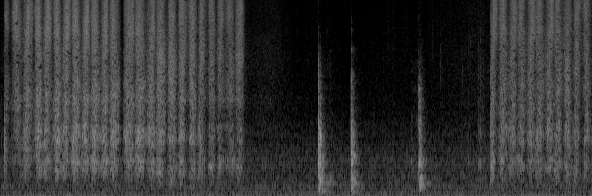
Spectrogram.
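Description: A light brown leather loafer fitted with a wooden shoe tree is held in hand and vigorously brushed with a wooden-backed horsehair brush. Rapid, bright, swishing strokes fill the first few seconds, then stop for a quiet pause broken by three brief sharp sounds. The brisk brushing then starts again.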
